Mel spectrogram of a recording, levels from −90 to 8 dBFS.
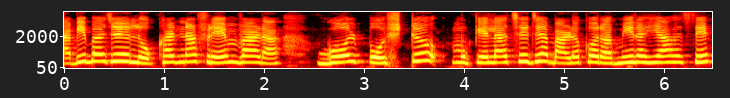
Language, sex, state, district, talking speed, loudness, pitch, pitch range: Gujarati, female, Gujarat, Valsad, 130 wpm, -11 LUFS, 325 Hz, 305-360 Hz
